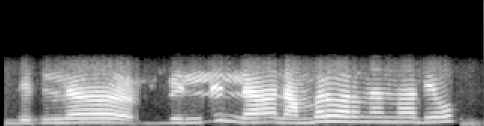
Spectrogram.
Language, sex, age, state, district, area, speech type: Malayalam, female, 30-45, Kerala, Thiruvananthapuram, urban, conversation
